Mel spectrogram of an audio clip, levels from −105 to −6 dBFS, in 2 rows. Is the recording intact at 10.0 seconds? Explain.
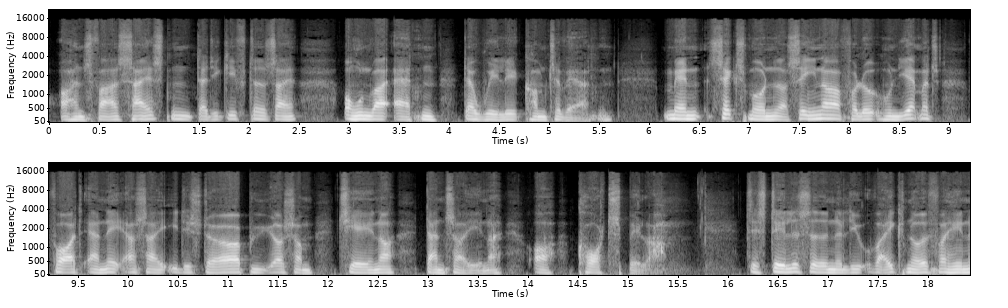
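No. At 10.0 seconds, as across the whole clip, the speech carries a faint hiss and graininess that thickens on loud passages and bright consonants and drops away in the pauses. This is sample clock jitter: the converter's clock wanders by a few microseconds, around 7, so each sample is captured slightly off time. Steep, fast-moving parts of the waveform turn that timing error into noise roughly 30 dB below the signal.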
